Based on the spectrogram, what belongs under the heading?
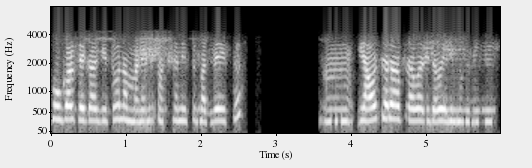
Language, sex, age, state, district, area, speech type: Kannada, female, 18-30, Karnataka, Gadag, rural, conversation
